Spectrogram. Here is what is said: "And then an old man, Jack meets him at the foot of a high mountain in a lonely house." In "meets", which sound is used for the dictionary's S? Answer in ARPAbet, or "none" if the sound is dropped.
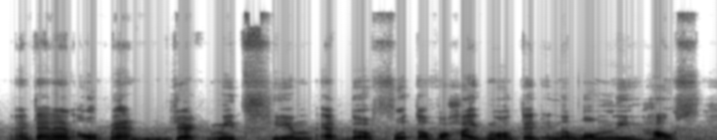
S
